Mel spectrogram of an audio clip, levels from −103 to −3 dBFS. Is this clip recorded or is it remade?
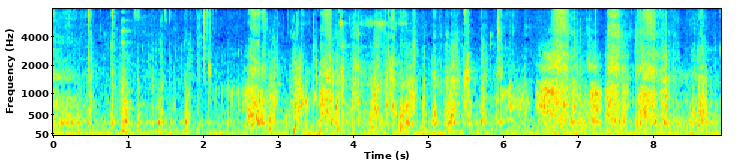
recorded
